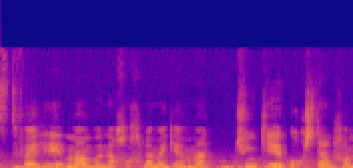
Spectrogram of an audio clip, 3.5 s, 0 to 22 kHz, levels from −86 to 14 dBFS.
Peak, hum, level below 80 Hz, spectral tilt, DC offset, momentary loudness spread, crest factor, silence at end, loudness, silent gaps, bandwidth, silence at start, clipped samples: 0 dBFS; none; -30 dBFS; -5.5 dB/octave; under 0.1%; 5 LU; 16 dB; 0 s; -16 LUFS; none; 16 kHz; 0 s; under 0.1%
